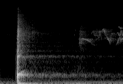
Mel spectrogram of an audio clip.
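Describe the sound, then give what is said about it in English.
A sharp pop as a cork is pulled from a bottle, then soft, high warbling chirps like a nightingale's song, rising and falling continuously near the end over a faint low hum, with no talking. “These nightingale's tongues aren't well-seasoned at all. They're still chirping.”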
